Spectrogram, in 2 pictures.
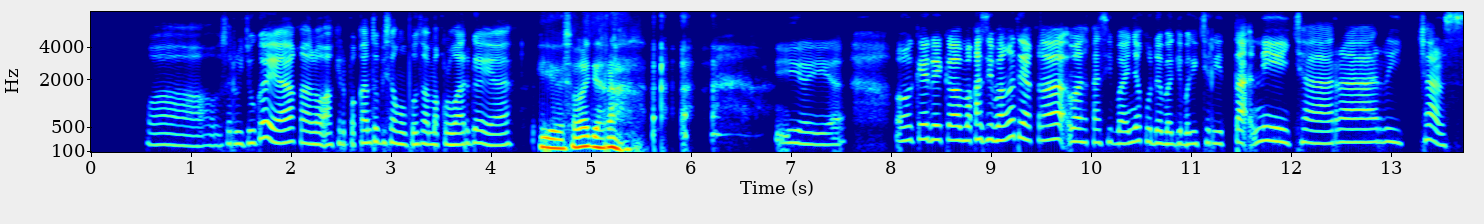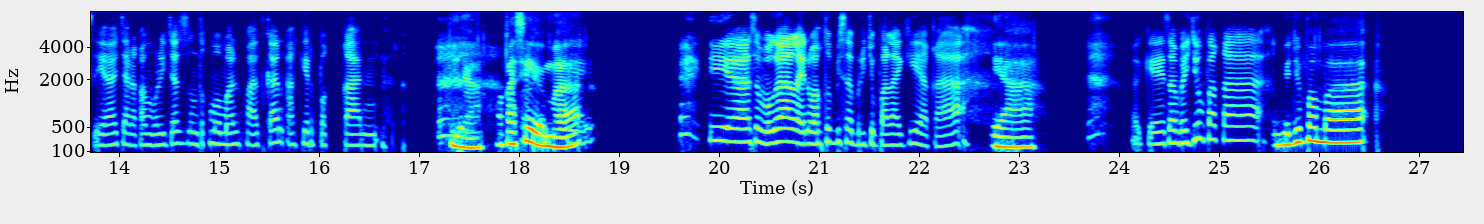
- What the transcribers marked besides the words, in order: other background noise; chuckle; in English: "recharge"; in English: "recharge"; chuckle; chuckle
- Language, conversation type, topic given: Indonesian, podcast, Bagaimana kamu memanfaatkan akhir pekan untuk memulihkan energi?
